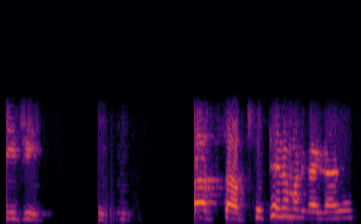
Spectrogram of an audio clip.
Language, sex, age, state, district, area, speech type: Sindhi, female, 18-30, Gujarat, Kutch, urban, conversation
